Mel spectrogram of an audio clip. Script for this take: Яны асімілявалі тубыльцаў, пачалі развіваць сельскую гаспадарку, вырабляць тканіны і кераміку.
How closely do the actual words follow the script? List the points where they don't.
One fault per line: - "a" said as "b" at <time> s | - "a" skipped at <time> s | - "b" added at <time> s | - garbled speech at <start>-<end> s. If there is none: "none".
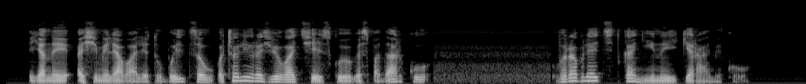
none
